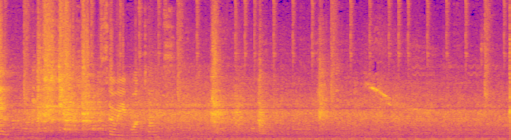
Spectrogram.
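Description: Noodle-shop din: indistinct voices and the sharp clicks of dishes and utensils over a steady low hum, with music underneath.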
